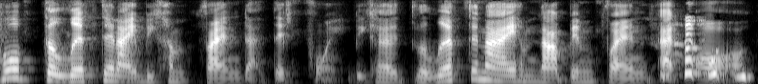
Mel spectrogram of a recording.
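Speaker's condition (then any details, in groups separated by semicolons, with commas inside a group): Deafblind, born deaf; narrowed visual field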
